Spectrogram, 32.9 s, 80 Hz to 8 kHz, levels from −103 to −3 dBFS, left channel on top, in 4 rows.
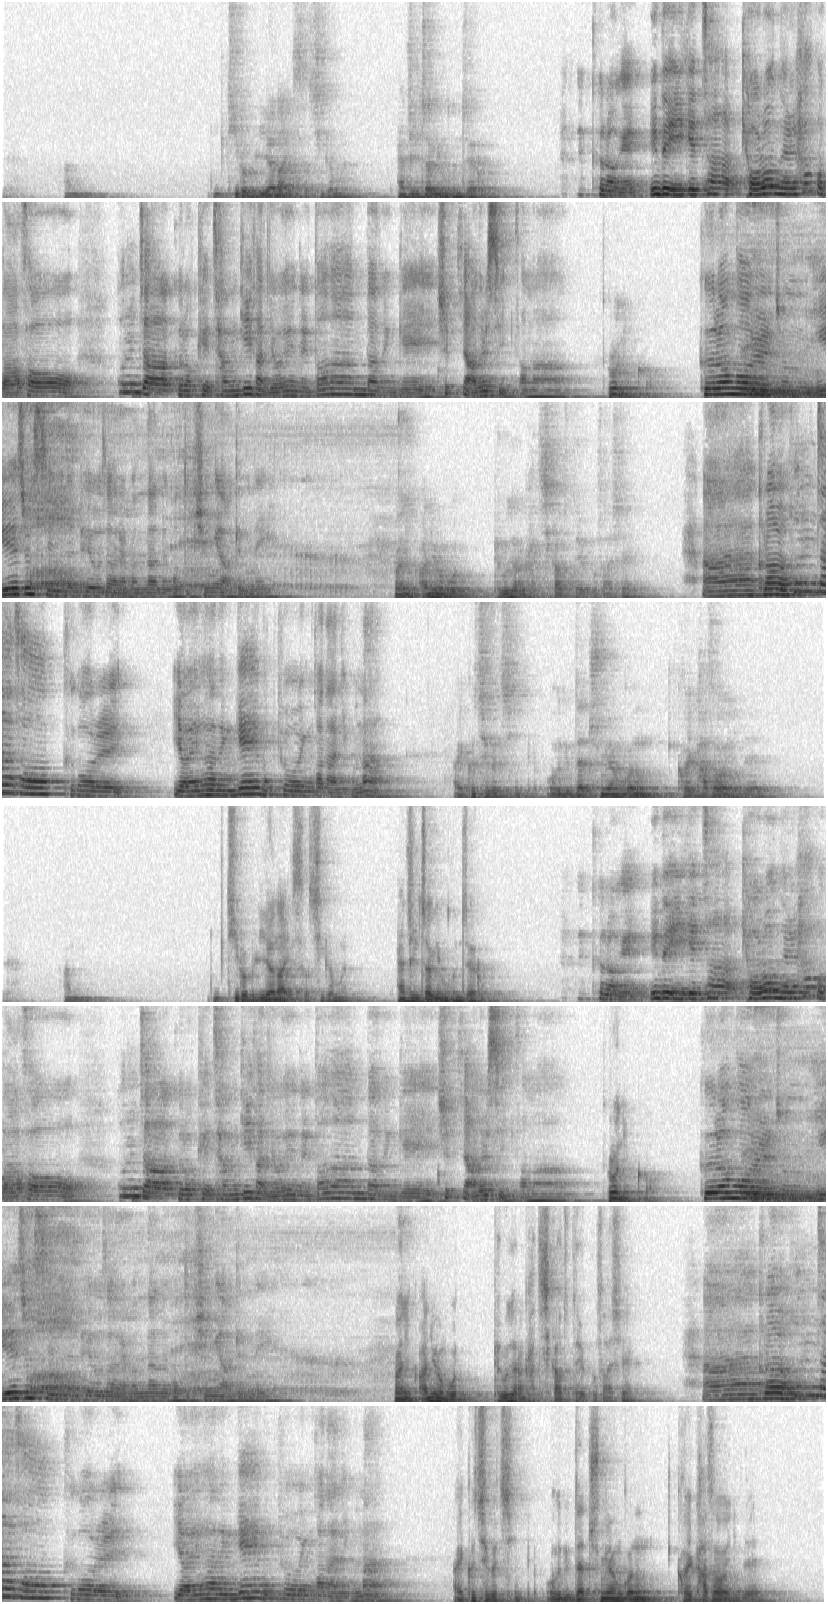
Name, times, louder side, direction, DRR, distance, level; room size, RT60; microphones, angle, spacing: voice 1, 2.1-3.5 4.0-4.9 9.5-9.6 14.3-14.8 20.4-21.1 21.4-22.8 29.2-32.4, right 4 dB, 45° right, 9 dB, 0.3 m, -30 dB
voice 2, 6.0-9.0 9.4-13.9 15.2-19.2 23.3-26.0 26.4-28.6, left 2 dB, 30° left, 6 dB, 0.6 m, -28 dB
sound 1, 15.3-19.9 20.4-20.5, left 1 dB, 90° left, 1.2 m, -34 dB
8.8 x 6.2 x 2.5 m, 0.88 s
head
